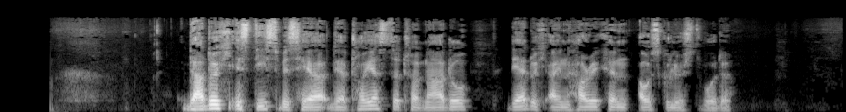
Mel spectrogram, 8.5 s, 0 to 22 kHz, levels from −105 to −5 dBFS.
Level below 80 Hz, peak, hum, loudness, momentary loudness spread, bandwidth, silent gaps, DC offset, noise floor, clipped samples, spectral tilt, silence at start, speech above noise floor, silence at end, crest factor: -54 dBFS; 0 dBFS; none; -20 LUFS; 22 LU; 11.5 kHz; none; under 0.1%; -80 dBFS; under 0.1%; -3 dB/octave; 1.55 s; 59 dB; 1.15 s; 24 dB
